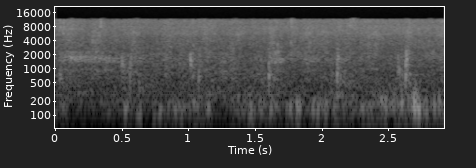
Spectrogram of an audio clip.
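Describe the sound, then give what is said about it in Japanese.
Footsteps of a person walking outdoors: a steady series of soft, dull thuds at an even walking pace over a faint wind-like hiss. “ただいま歩いております。”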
